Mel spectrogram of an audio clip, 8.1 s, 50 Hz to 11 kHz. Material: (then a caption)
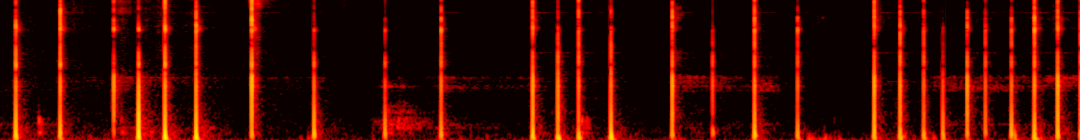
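Acrylic. Fingertips and nails tap and scratch a flat, solid, clear acrylic plate with embedded bubbles held close to the microphone. About 28 sharp, dry taps come in an irregular rhythm, each a bright broadband click with a low thump that dies away almost instantly. Faint scratching and a soft, thin ring fill some of the gaps between taps.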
